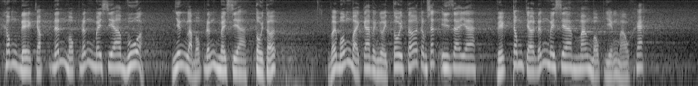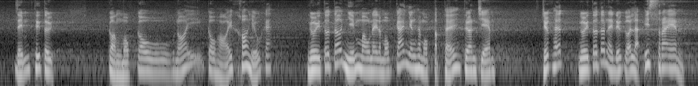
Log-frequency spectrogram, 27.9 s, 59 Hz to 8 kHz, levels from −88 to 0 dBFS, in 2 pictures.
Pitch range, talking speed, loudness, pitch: 140-180 Hz, 165 wpm, -23 LUFS, 160 Hz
